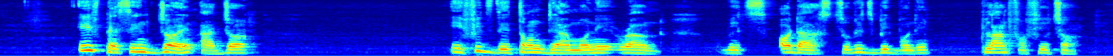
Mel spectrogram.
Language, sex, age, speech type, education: Nigerian Pidgin, male, 30-45, spontaneous, tertiary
